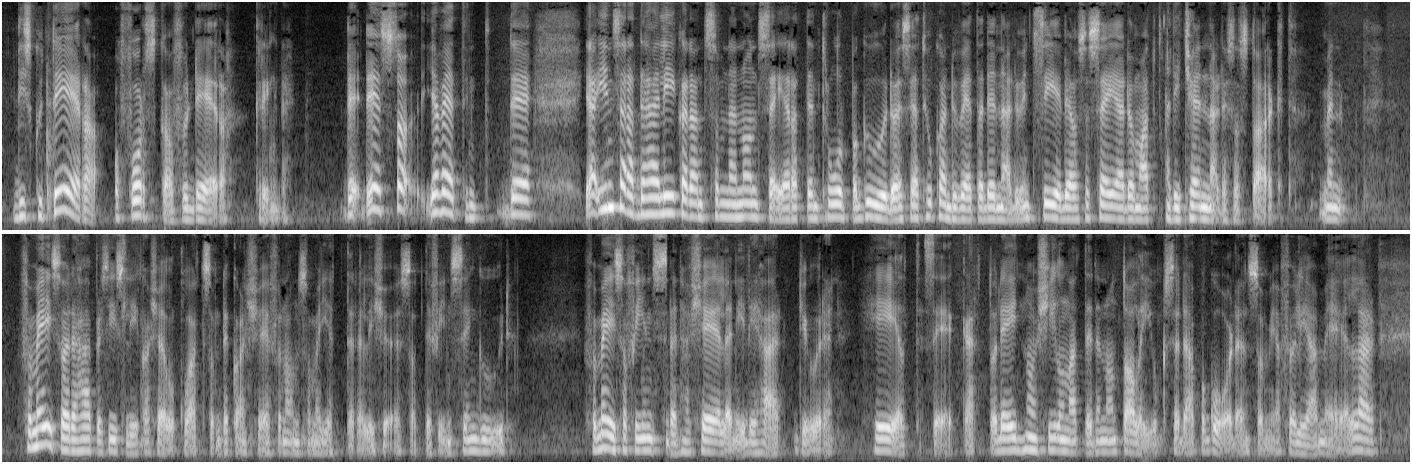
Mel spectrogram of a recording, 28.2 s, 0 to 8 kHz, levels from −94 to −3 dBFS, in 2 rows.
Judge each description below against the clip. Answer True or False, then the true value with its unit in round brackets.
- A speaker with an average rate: False (235 wpm)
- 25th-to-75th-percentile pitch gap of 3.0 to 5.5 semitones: True (4.1 semitones)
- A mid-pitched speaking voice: True (165 Hz)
